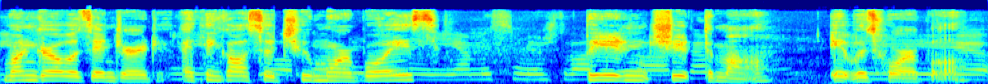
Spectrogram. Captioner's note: speaking non-english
